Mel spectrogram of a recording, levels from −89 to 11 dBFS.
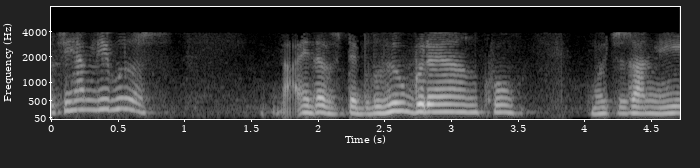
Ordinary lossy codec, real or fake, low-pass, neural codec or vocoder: AAC, 16 kbps; fake; 7.2 kHz; codec, 24 kHz, 0.9 kbps, WavTokenizer, medium speech release version 1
